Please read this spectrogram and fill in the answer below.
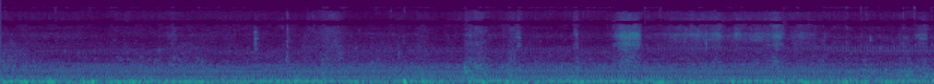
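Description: Low, steady rumble of wind and water around a small aluminum boat, with a faint steady hum underneath and a few light knocks, one a little louder about four seconds in.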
